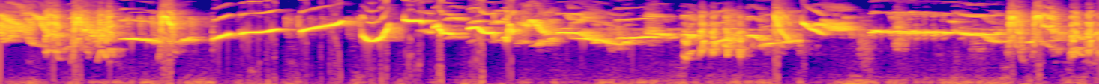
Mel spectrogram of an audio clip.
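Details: Kacer, a captive White-rumped shama from Cirebon, singing without a break: long fluid whistled slides and loops punctuated by short scratchy chattering bursts.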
